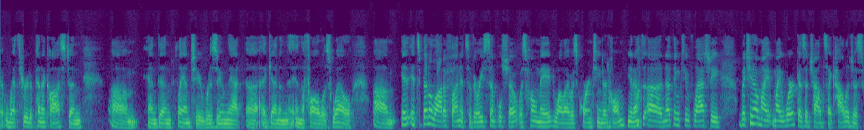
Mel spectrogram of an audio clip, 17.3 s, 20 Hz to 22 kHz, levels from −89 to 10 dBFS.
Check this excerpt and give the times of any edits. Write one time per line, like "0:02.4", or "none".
0:12.8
